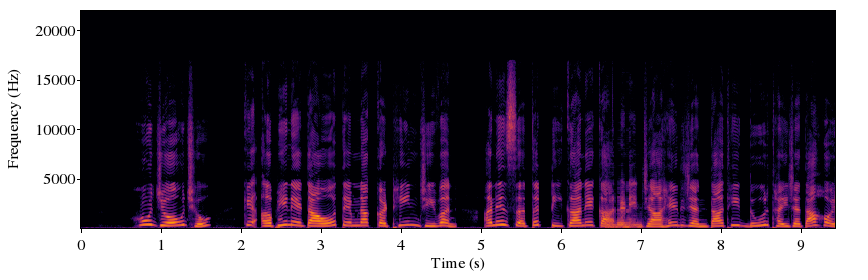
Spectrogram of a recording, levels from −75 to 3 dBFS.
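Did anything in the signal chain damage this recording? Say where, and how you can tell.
Yes. At the driver or buffer stage, audio likely arrived too seldom, so short buffers were replayed while most of the real signal was skipped. From 6.56 to 7.05 s the speech becomes robotic sound from repeated short buffers, a rigid metallic buzz at 188 Hz.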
